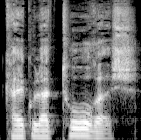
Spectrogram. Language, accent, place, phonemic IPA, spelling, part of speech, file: German, Germany, Berlin, /kalkulaˈtoːʁɪʃ/, kalkulatorisch, adjective, De-kalkulatorisch.ogg
- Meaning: calculatory; calculated (rather than actually measured)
